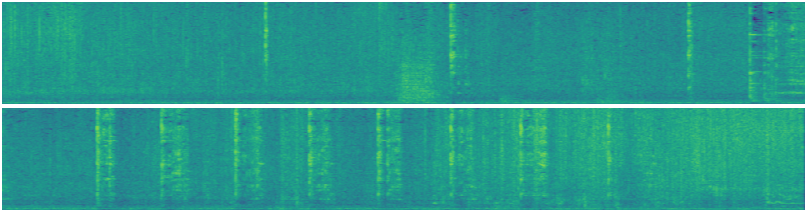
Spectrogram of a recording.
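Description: Beaten egg sizzling on a flat steel griddle. A metal spatula scrapes across the griddle about three seconds in and then taps and clicks against it many times in the second half.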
